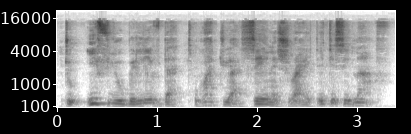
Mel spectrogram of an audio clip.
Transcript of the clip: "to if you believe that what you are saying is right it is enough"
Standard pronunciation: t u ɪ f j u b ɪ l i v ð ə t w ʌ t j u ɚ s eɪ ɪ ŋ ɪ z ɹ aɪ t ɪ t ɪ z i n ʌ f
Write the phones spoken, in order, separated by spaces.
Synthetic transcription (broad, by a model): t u ɪ f j u b ɪ l i v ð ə t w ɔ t j u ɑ s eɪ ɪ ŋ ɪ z ɹ aɪ t ɪ t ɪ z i n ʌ f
